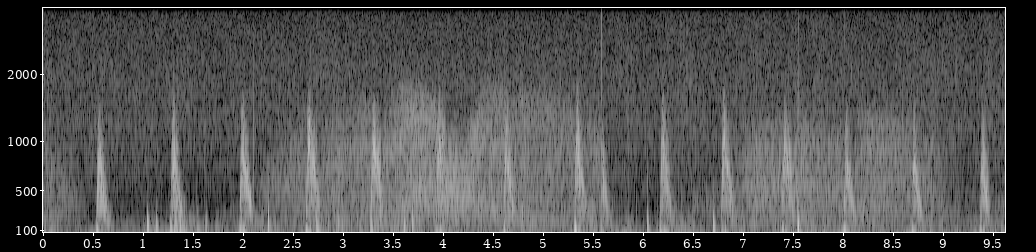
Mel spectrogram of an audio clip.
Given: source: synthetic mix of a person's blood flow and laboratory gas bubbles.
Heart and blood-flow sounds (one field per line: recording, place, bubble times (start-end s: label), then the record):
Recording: Doppler ultrasound of blood flow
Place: subclavian vein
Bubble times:
no bubbles
From the record:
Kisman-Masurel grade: 000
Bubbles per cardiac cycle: 0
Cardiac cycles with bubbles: 0%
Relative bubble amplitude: no bubbles discernible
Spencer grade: 0 (complete lack of bubble signals)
